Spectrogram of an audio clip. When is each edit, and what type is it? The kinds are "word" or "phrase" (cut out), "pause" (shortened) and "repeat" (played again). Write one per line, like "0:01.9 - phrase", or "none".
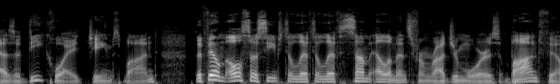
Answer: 0:01.8 - pause
0:03.1 - repeat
